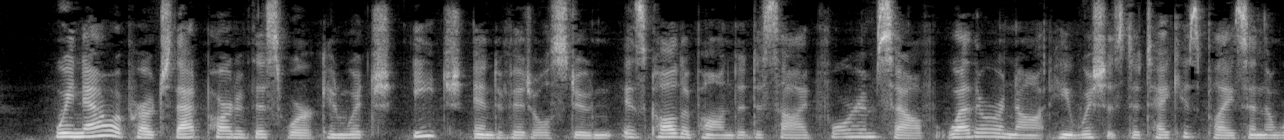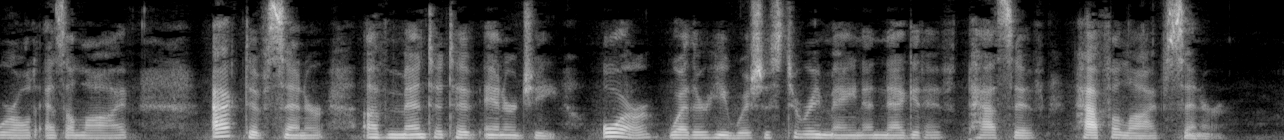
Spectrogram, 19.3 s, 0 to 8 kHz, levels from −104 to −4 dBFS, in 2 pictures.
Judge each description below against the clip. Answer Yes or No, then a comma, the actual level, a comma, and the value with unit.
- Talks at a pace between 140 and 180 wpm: Yes, average, 165 wpm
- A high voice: No, medium, 160 Hz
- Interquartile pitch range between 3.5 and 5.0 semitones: No, average, 3.1 semitones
